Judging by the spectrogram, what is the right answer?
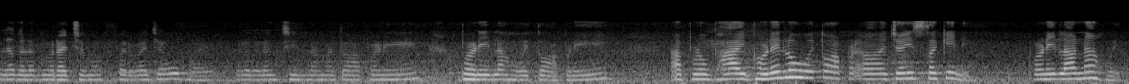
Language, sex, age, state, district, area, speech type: Gujarati, female, 30-45, Gujarat, Narmada, rural, spontaneous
